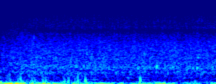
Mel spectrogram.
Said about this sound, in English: So I decided I'm going to enjoy some nature. Like, if we're really quiet, we might actually hear the water.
